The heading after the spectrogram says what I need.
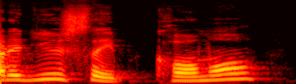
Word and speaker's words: cómo: ¿Cómo? Interrogative, accent on the first O.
